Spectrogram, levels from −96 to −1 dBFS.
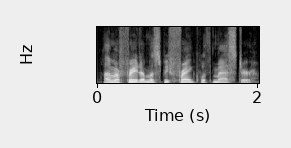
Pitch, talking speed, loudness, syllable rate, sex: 150 Hz, 235 wpm, -19 LUFS, 5.4 syllables/s, male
